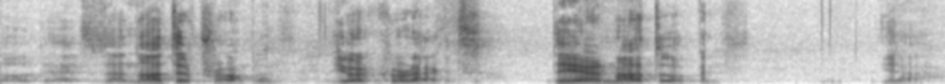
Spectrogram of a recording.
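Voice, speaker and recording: At a moderate pace, a man speaks with big swings in loudness. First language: not English. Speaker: educator and conference speaker. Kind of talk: conference Q&A. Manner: halting.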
